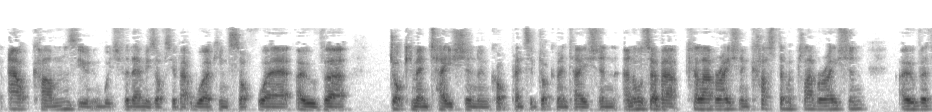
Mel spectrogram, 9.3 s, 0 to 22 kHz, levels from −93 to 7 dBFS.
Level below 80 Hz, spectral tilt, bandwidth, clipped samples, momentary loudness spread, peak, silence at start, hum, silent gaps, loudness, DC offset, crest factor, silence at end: -68 dBFS; -4.5 dB/octave; 8 kHz; under 0.1%; 8 LU; -8 dBFS; 0.05 s; none; none; -27 LUFS; under 0.1%; 18 dB; 0 s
